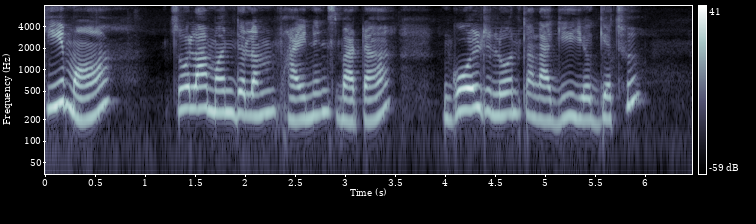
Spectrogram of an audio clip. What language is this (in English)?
Nepali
